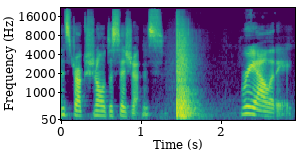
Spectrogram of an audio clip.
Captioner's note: balloon pops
